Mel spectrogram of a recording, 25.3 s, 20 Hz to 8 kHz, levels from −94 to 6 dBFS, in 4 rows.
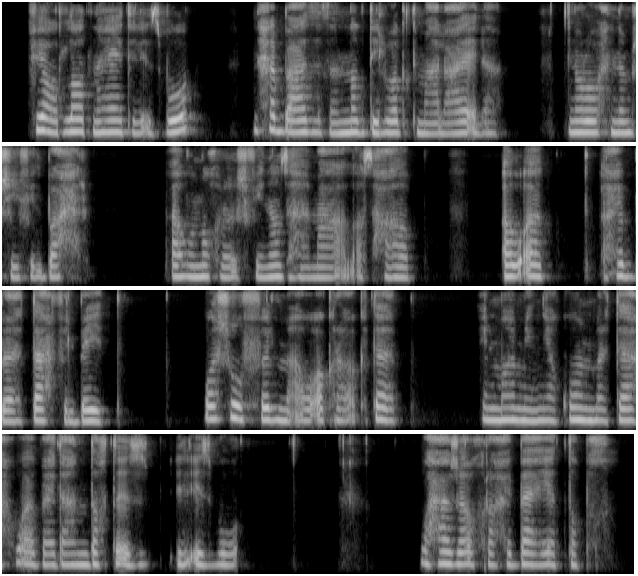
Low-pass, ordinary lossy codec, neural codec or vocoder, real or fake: none; none; none; real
